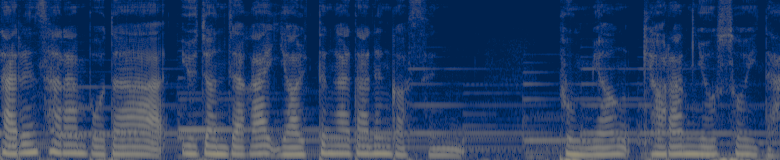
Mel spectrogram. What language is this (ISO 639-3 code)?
kor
